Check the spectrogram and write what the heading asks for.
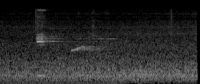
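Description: Street traffic ambience: a steady wash of traffic noise, with a brief high chirp about half a second in.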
